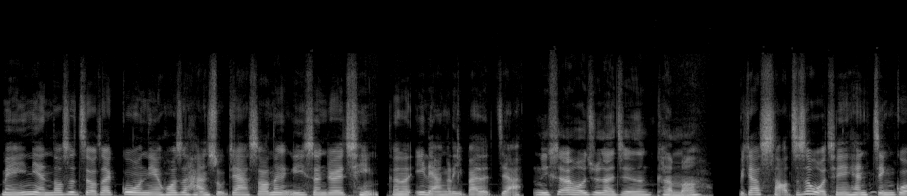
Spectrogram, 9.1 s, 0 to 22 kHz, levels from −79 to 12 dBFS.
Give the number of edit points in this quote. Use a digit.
1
